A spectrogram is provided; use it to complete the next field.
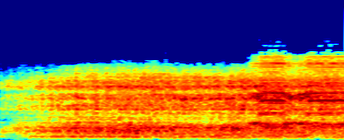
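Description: A car engine rumbles steadily, its hum holding and swelling slightly louder near the end as an old car pulls up behind a person walking along a road in rolling hill country and stops, with no voices present.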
